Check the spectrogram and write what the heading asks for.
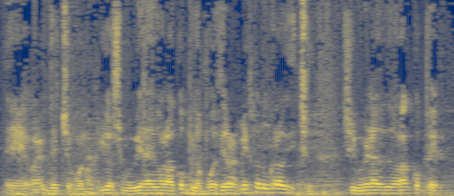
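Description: A man's voice: mid-range voice, steady tone, very fast, crowd noise. A man with a Spanish accent, a sports journalist, talking candidly and emphatically in a colloquial interview. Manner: emphatic, colloquial, rhetorical questions.

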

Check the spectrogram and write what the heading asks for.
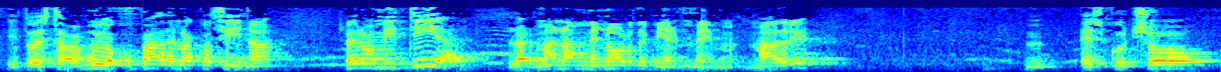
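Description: A man, preaching a personal testimony in slow storytelling with emphatic pauses. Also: a little high, sharp tone. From Sweden. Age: 60s. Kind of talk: sermon testimony. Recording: dull lo-fi conference recording.

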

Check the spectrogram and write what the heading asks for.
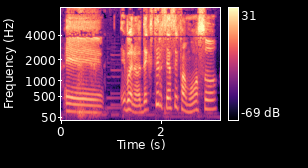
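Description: A young Chilean man with a fairly high voice rambles through a cartoon plot in loose, slangy Spanish. Faint music sits underneath the talk. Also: expressive, slow, fairly bright tone. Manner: rambling storyteller, slangy, laughs while retelling. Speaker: podcast co-host. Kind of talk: casual chat.

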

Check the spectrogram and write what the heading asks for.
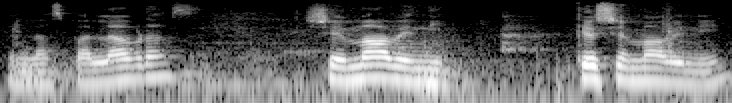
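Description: A man's voice: fairly high pitch, normal speed, noisy background. A man leading a religious class, who poses questions to his listeners, answers them himself and slips in light jokes. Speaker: rabbi teaching a class. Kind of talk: Torah lesson in Spanish with Hebrew terms.

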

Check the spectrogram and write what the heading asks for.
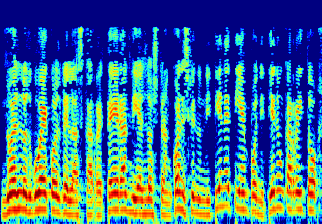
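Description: A high-voiced man from Colombia gives an emphatic motivational talk on stage at a moderate pace. He keeps repeating phrases and checking in with listeners, and the audio is dull and lo-fi.

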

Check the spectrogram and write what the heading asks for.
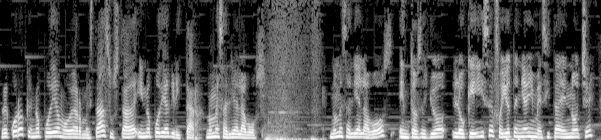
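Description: Young woman, mid-pitched and mellow, casual storyteller who rambles and restarts, over a faint music bed. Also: fairly quick, no room sound. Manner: rambling and vivid, full of fillers and restarts.

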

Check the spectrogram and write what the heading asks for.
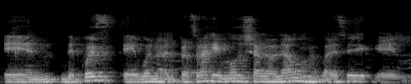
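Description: A man's voice: medium pitch, normal speed, a little mellow, far from the mic. Podcast co-host, Rioplatense man, chatty film talk, echoey room with faint music. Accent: Rioplatense Spanish. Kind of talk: casual film discussion.

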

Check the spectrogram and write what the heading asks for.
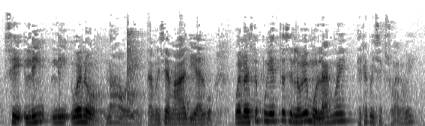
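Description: A man with a Mexican Spanish accent, co-hosting a casual podcast chat with loud, swear-filled banter. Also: on the high side, fast talker, echoey room, muffled recording, a crowd in the background. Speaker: podcast co-host.

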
